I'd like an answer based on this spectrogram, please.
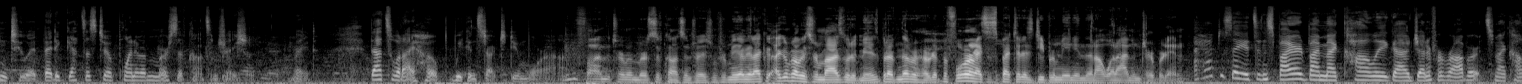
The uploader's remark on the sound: TAKEOVER is a special series of episodes that puts you on the ground during the Aspen Ideas Festival in Aspen, Colorado.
